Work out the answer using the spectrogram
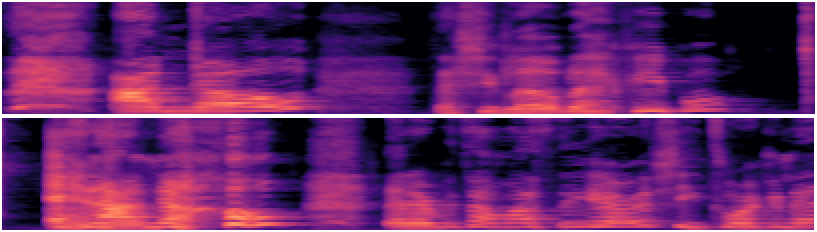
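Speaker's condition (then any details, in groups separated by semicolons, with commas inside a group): No condition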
